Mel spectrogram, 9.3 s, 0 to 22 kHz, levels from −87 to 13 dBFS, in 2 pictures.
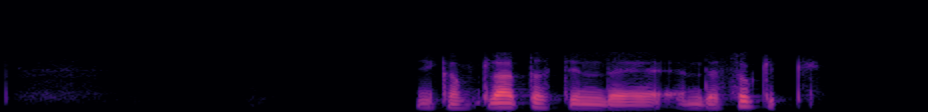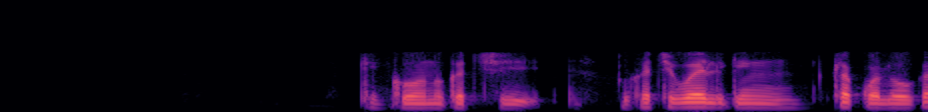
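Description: No technical faults can be heard in this speech.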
